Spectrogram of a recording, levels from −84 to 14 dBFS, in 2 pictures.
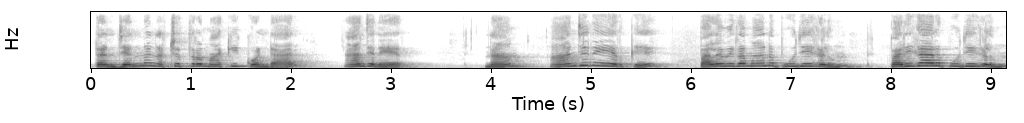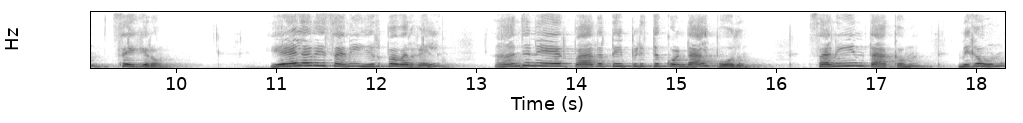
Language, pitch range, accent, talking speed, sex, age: Tamil, 255-330 Hz, native, 75 wpm, female, 50-69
